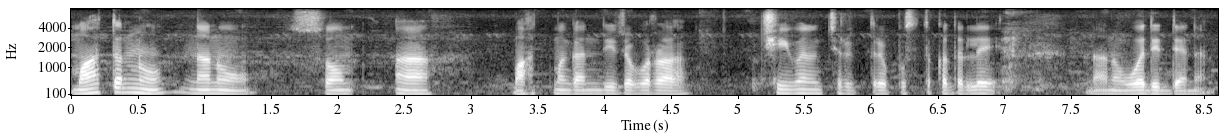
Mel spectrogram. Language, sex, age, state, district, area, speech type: Kannada, male, 18-30, Karnataka, Chitradurga, rural, spontaneous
